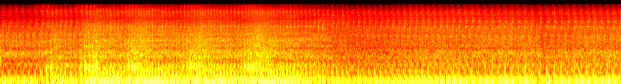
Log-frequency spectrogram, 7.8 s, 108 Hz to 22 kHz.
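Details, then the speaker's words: Honda Dream hybrid with a 110 block and 110 crankshaft, standard head and carburetor, converted to EX5 class-one auto clutch, just started: steady, even, smooth idle with no knocks. Sounds healthy. "Macam ni lah bunyi enjin Dream kacuk 110. Smooth dia bunyi enjin dia."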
